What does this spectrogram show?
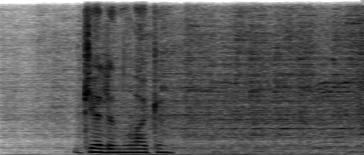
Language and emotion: Russian, neutral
